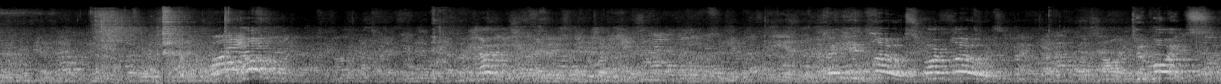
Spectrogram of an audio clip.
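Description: A man speaks loudly in an echoing hall.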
